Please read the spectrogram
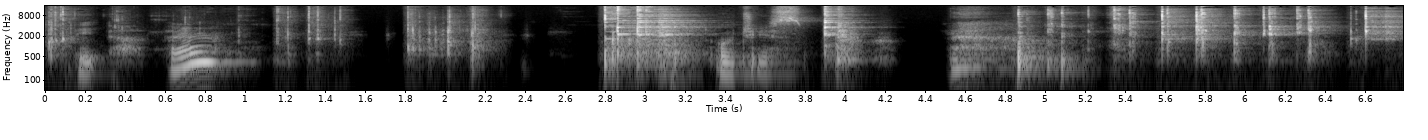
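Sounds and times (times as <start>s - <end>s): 
speech: 0.2s - 1.0s, 3.4s - 5.1s
eggs being beaten in a bowl: 4.9s - 6.7s.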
